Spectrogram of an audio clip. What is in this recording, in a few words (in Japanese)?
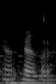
や、やだぁ（小声）; ドンキーコング６４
